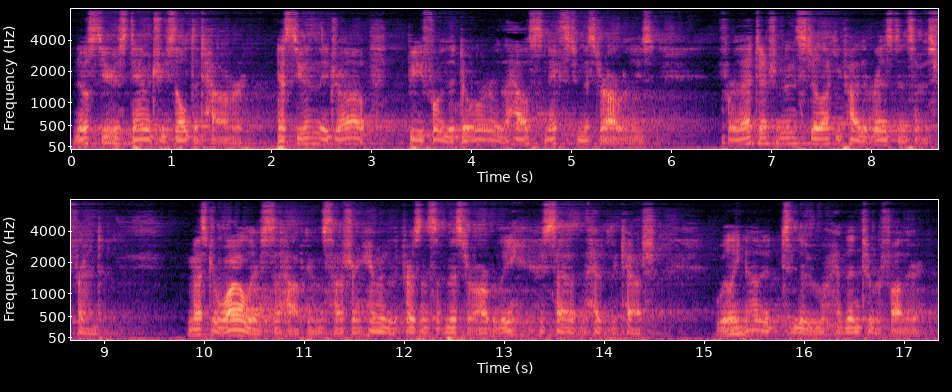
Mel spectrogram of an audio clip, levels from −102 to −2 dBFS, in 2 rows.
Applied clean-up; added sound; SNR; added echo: none; none; none; reverberation time 1.8 s.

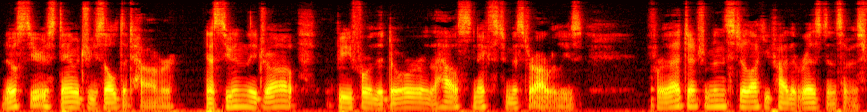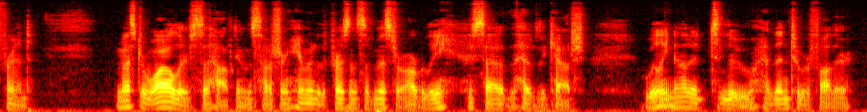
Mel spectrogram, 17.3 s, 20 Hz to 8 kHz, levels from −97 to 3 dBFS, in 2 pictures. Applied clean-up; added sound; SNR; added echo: none; none; none; none.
